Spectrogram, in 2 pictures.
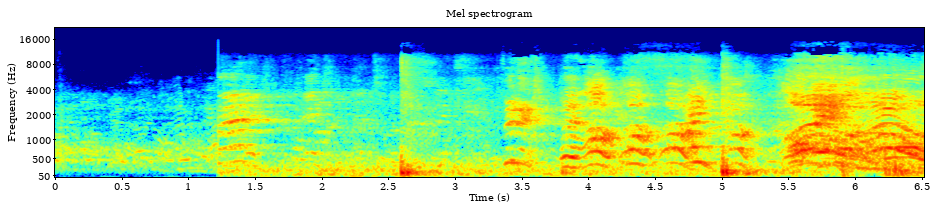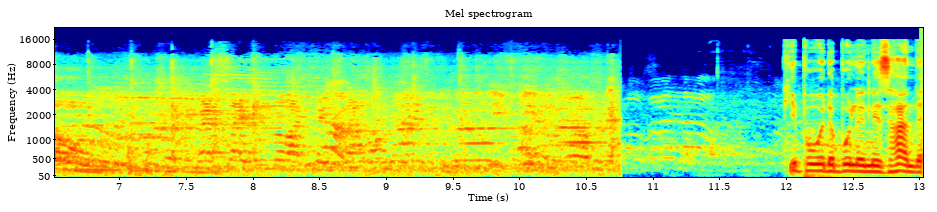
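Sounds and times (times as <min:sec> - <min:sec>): players shouting: 0:01.2 - 0:13.0.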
